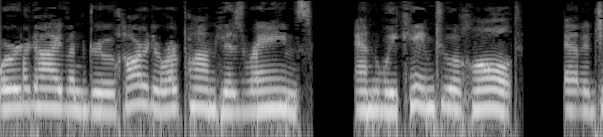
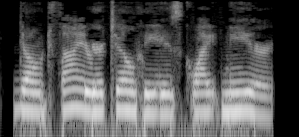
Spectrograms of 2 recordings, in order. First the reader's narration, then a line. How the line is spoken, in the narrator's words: said Kinchin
